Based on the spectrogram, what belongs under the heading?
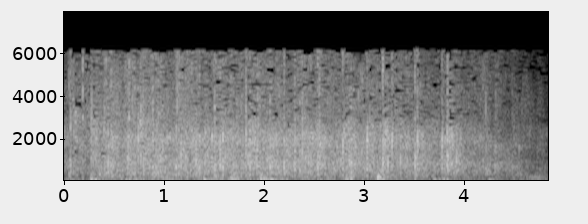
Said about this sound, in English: So please give Stephen Munchenberg a big round of applause.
